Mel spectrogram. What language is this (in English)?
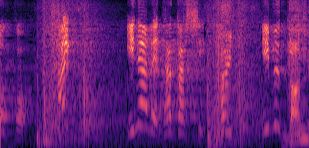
Japanese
